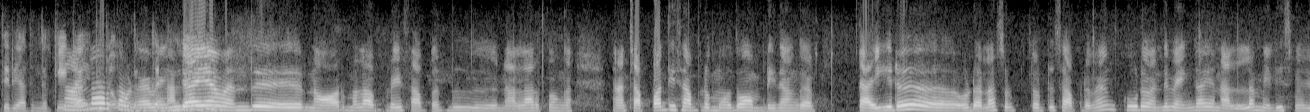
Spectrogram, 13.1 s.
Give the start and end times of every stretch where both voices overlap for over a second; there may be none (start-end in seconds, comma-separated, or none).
0.7-2.1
